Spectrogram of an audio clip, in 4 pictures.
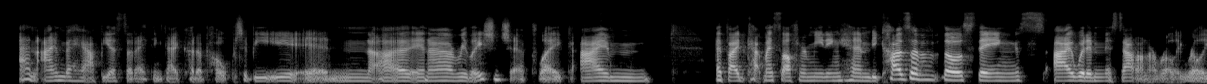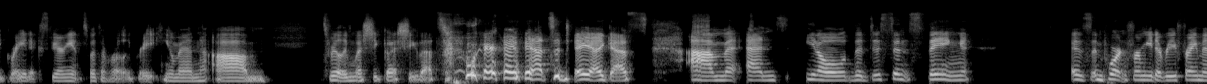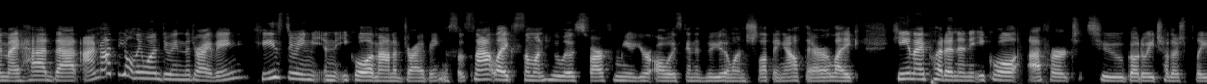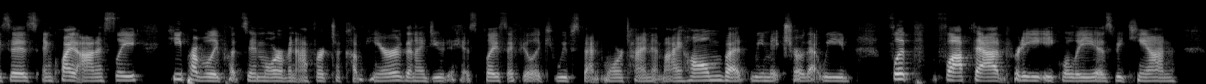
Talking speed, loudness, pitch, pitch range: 210 wpm, -22 LUFS, 185 Hz, 170-210 Hz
